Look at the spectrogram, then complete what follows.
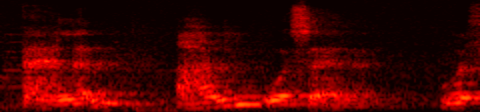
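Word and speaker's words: أهلا وسهلا: Cuando a usted le dan la bienvenida, le van a decir Ahlan wa sahlan.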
